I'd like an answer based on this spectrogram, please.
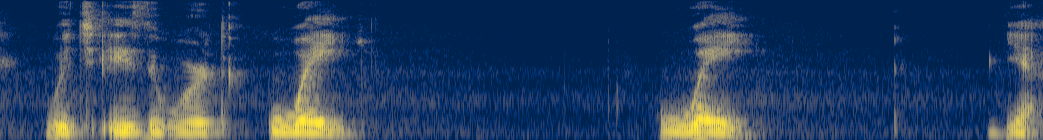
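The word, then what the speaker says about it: güey: is the word way way yeah i know it sounds very similar to the word way in english but trust me it has a totally totally different meaning now way in uh in spanish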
